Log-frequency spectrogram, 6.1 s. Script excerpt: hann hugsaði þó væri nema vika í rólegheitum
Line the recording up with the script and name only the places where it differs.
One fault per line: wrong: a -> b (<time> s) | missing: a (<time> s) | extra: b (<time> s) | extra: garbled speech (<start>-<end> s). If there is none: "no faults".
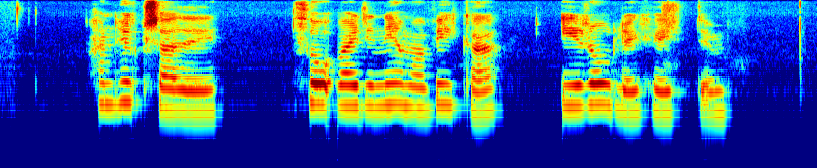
no faults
